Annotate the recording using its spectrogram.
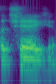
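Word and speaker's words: Ledaig: kind of equivalent to Tobermory has the cheek led AIG this pronounced let's shake that's their repeated version of their whiskey so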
